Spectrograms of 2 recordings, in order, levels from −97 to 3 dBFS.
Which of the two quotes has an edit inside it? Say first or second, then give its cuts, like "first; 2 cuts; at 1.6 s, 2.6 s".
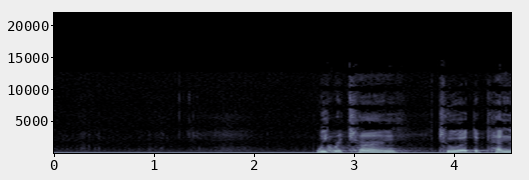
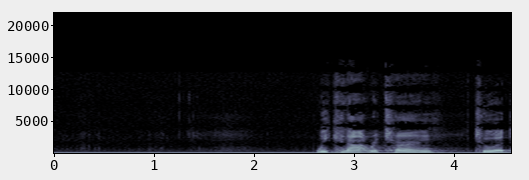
first; 1 cut; at 2.7 s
